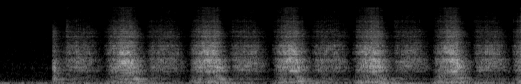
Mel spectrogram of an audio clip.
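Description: A saw cuts through a wooden floor sheet for a 1970 VW camper bus, about six slow, even back-and-forth strokes rising and falling in a steady rhythm, close and moderately loud with no voices.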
